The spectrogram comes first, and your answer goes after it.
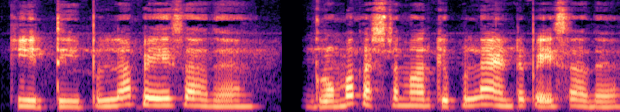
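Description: A man's voice: sits high, steady tone, rapid-fire, a little mellow. A man voicing a defensive, pleading young boyfriend in a cartoon, in a dull, dry, lo-fi recording. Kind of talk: cartoon voice acting.

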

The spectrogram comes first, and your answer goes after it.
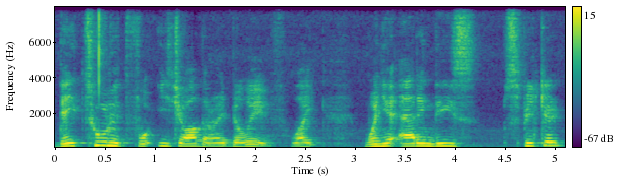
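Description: Indoors at a tabletop, a higher-voiced male product reviewer offers casual hands-on commentary in a darkish tone. He thinks out loud, halting and repeating himself.

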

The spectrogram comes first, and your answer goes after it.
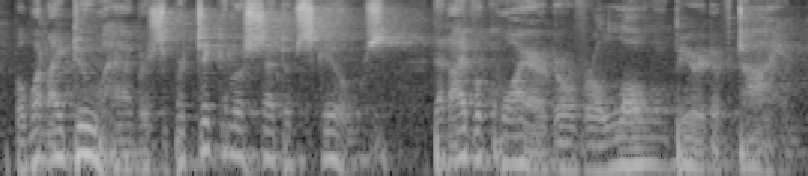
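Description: A middle-aged man on stage switching between exaggerated voices of gruff, swaggering male celebrities in a stand-up impressions act. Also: mid-range voice, steady tone, fairly quick, a little hiss or hum, pitched below the performer's own voice, natural voice. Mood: low, menacing. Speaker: comedy impressionist. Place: theatre stage, indoors. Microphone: handheld microphone. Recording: echoey stage PA with music behind.

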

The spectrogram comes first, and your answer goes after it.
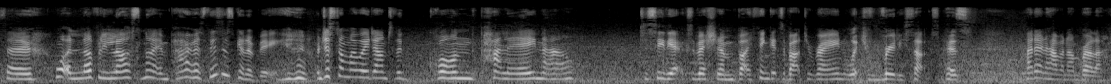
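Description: A woman's voice: high-pitched, steady tone, brisk, noisy background. A young woman in her twenties talking to a handheld camera at arm's length, chatty and upbeat, laughing often as she vlogs through her travel day. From England. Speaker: travel vlogger. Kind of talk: casual vlog. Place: city streets and buildings, indoors and out.

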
